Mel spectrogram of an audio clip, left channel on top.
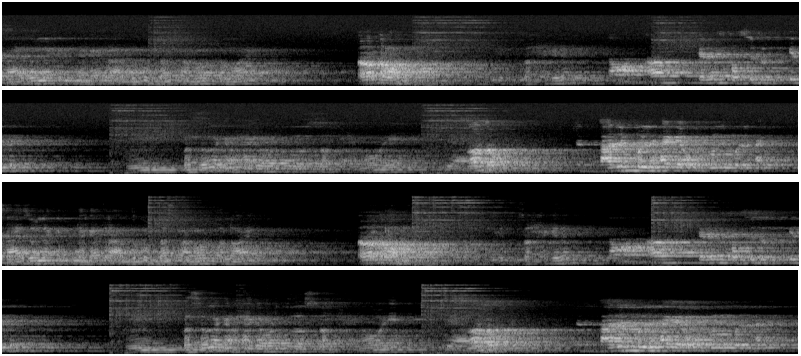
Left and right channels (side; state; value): left; noise; hiss, 26 dB below the sound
